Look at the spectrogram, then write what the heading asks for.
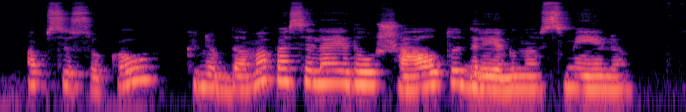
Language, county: Lithuanian, Panevėžys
